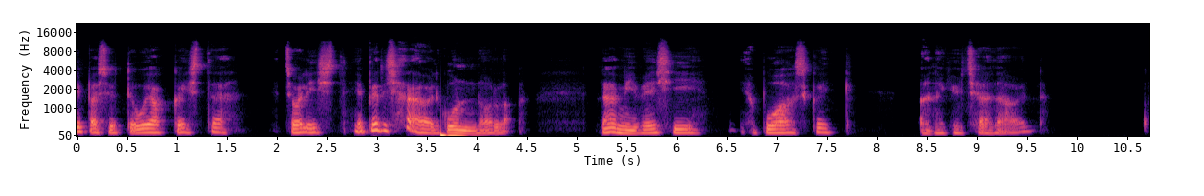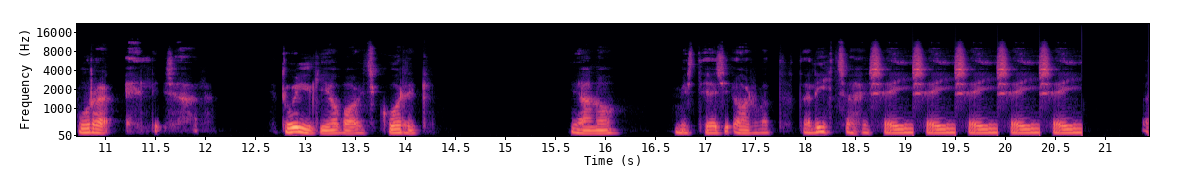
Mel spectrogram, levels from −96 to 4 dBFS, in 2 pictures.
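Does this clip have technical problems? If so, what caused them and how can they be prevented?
Yes. A phantom power thump hits at 3.64 to 3.97 s: a supply switched on a live input sends a step through the coupling capacitors, which the waveform shows as a low-frequency swing decaying in about 73 ms, and the spectrogram as a dark band at the very bottom. Mute or pull down the channel before switching phantom power.

A broken-record loop runs from 19.09 to 20.78 s, where a 422 ms fragment repeats four times back to back. The waveform shows identical repeating blocks, and the spectrogram shows an exactly repeated pattern in place of the missing speech. This is likely a stalled player or stream resending its last buffer. Give the stream enough buffering and monitor for dropouts while recording.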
